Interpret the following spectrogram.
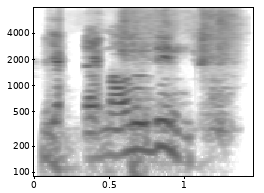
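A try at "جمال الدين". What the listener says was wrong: Jamaluddin itu mimnya panjangin. Jamaluddin ya. Jangan dipendekin. Nah, itu mimnya ada madnya, ada alifnya. Ya, Jamal bil alif ya.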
